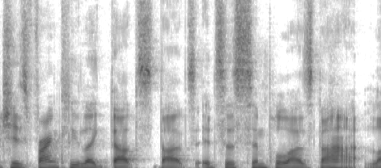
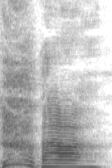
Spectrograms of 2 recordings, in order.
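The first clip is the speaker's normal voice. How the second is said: mock pained gasp.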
